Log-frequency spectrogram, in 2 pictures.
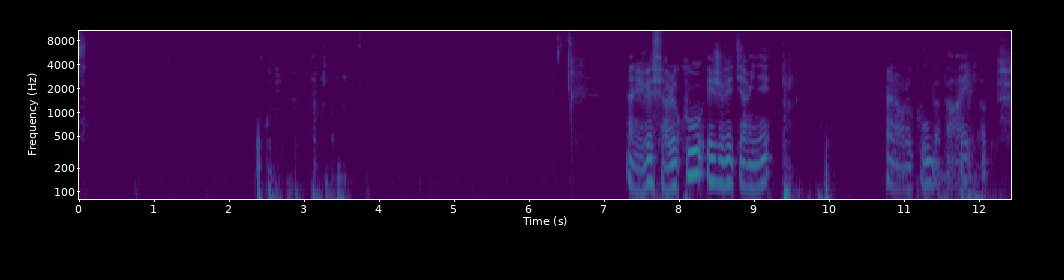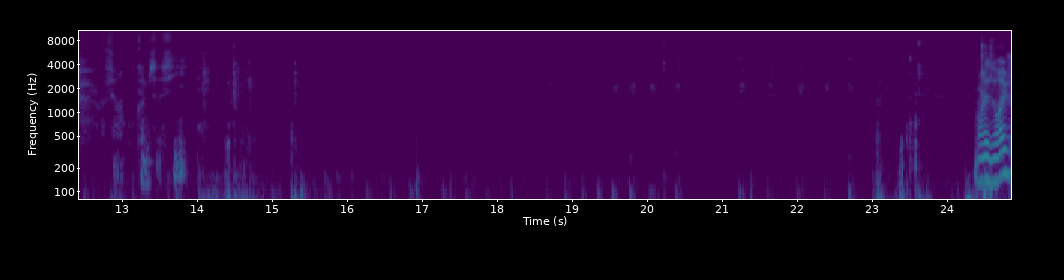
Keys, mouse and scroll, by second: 0.8 click, 1.6-2.6 drag, 2.6 F1, 3.2 KP_Subtract, 4.2 click, 4.7 click, 5.2 click, 5.8-7.6 drag, 7.9 click, 8.4 click, 9.4 F6, 9.6 click, 11.1 click, 12.0 ctrl+shift+z, 12.5 ctrl+shift+click, 13.7 shift+click, 14.5 ctrl+shift+z, 15.0 ctrl+shift+click, 15.8 shift+click, 16.2 shift+click, 17.3 shift+click, 18.6-20.3 shift+drag, 20.4 shift+click, 21.2 shift+click, 21.6 shift+click, 23.1 shift+middle click, 23.3 shift+click, 23.7 shift+F1, 24.5 KP_Add.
